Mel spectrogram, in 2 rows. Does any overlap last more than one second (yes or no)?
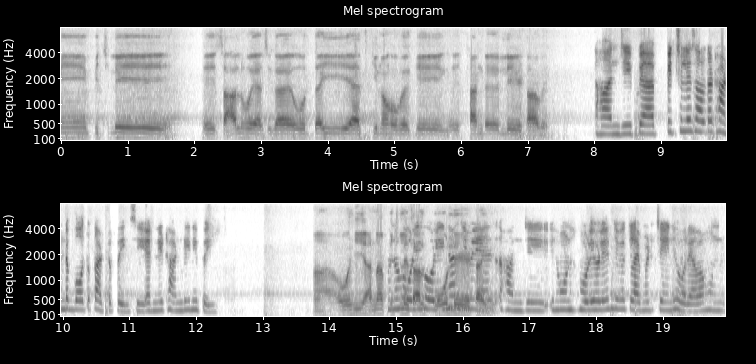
yes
